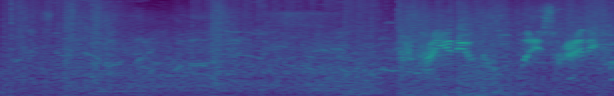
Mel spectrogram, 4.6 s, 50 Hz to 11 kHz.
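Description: Gunfire and artillery crump through a Company of Heroes 2 match, OKW Germans against US Forces with a Panzer IV in action, a steady dense battle wash under commentary, with sharper bursts of shots in the last couple of seconds.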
